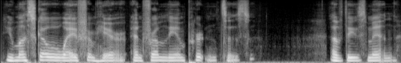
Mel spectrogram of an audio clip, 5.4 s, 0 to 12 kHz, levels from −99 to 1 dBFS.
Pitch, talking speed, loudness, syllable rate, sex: 155 Hz, 145 wpm, -16 LUFS, 4.8 syllables/s, female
